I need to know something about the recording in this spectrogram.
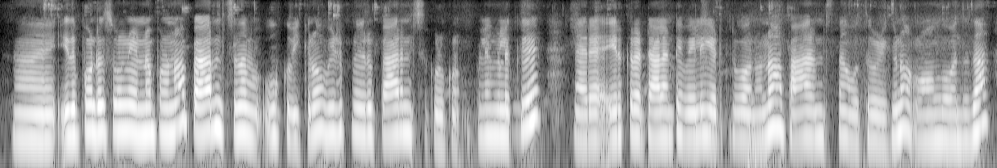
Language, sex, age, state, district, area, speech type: Tamil, female, 18-30, Tamil Nadu, Kallakurichi, rural, spontaneous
